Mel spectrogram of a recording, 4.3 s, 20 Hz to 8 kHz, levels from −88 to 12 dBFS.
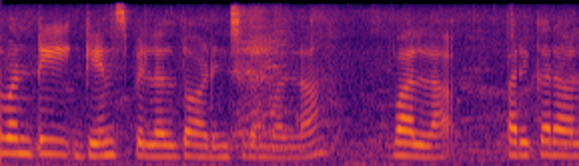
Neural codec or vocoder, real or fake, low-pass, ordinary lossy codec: none; real; 7.2 kHz; none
